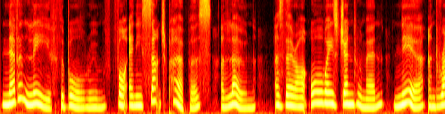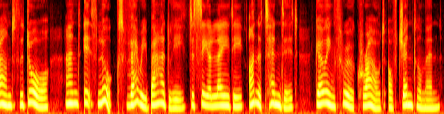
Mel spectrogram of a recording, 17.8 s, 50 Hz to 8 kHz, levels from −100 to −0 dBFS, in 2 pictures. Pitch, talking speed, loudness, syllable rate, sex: 215 Hz, 120 wpm, -16 LUFS, 3.5 syllables/s, female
